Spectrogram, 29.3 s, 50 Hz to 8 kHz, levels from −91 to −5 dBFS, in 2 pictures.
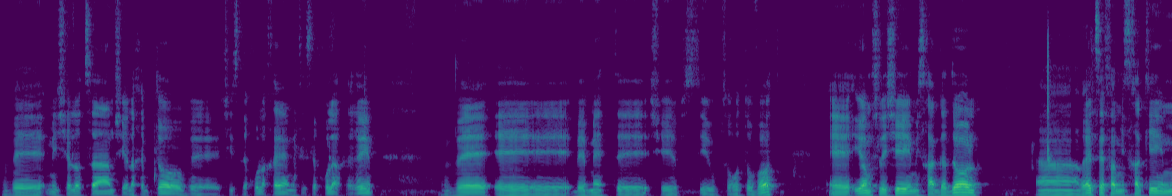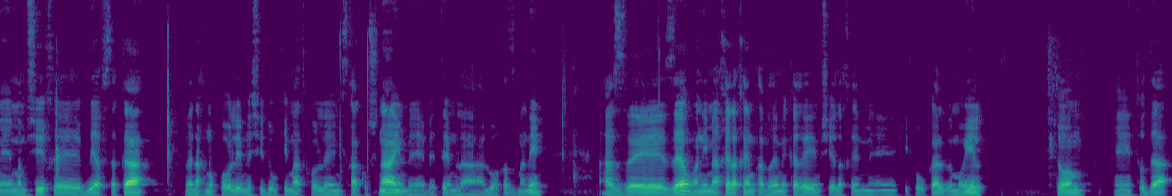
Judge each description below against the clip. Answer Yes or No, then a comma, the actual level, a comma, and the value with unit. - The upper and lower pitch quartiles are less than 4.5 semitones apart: Yes, average, 3.1 semitones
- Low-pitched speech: Yes, very low, 80 Hz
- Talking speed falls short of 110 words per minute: Yes, slow, 100 wpm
